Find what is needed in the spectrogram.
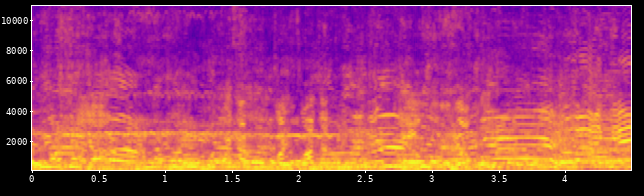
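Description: A crowd of many people talking over one another, a steady jumble of overlapping voices with no single speaker standing out.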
